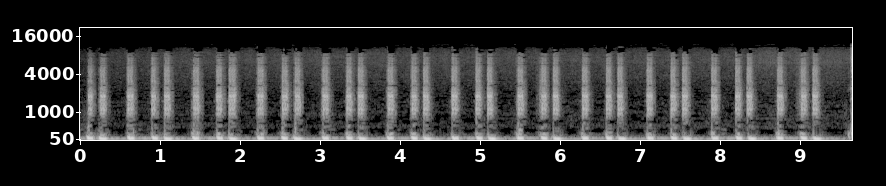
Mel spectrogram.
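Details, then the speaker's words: Stethoscope bell placed lightly on the apical impulse, patient rolled partway onto his left side: regular low heartbeat near 74 a minute with a soft extra thud after S2, an S3 gallop that disappears with firm bell pressure. "then we check the position of the apical impulse and place the Bell lightly on it if the patient had an audible S3 it would sound like"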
